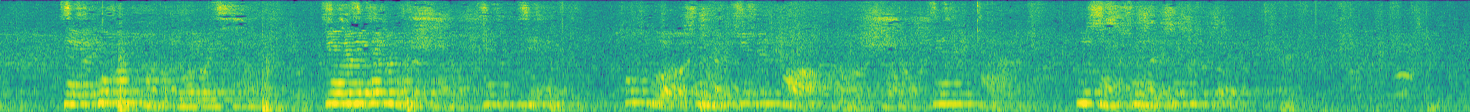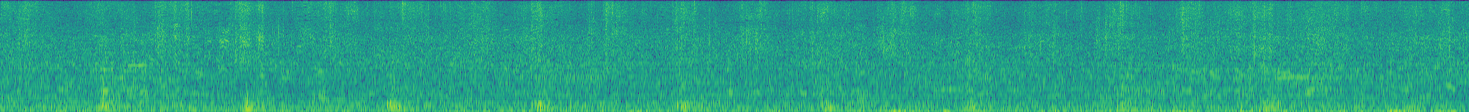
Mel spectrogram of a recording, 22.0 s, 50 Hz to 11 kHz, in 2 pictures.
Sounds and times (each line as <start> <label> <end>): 0.5 voice 9.4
